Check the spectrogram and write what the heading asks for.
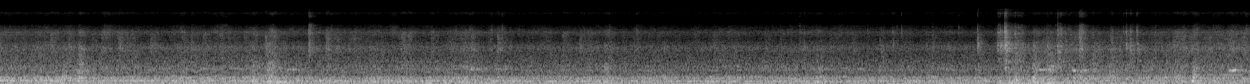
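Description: Diesel local train running along the line, heard from inside the passenger car: a steady low rumble of engine and wheels on the rails, with a few sharp clicks from the track.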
